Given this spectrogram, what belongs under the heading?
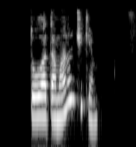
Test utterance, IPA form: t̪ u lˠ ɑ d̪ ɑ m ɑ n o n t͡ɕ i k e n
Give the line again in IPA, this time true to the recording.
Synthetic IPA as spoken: t̪ o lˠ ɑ t̪ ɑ m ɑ n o n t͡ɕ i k e m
